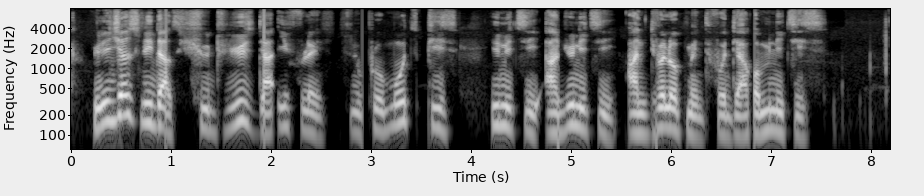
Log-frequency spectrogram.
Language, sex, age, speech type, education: Nigerian Pidgin, male, 15-29, spontaneous, tertiary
